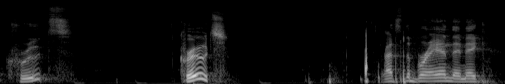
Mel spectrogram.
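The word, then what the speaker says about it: Kruetz: Croots. That's the brand. They make pancake, other mixes as well. How do you spell that? Is it with a K or C? K. Croots. K-R-U-E-T-Z. It's German.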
